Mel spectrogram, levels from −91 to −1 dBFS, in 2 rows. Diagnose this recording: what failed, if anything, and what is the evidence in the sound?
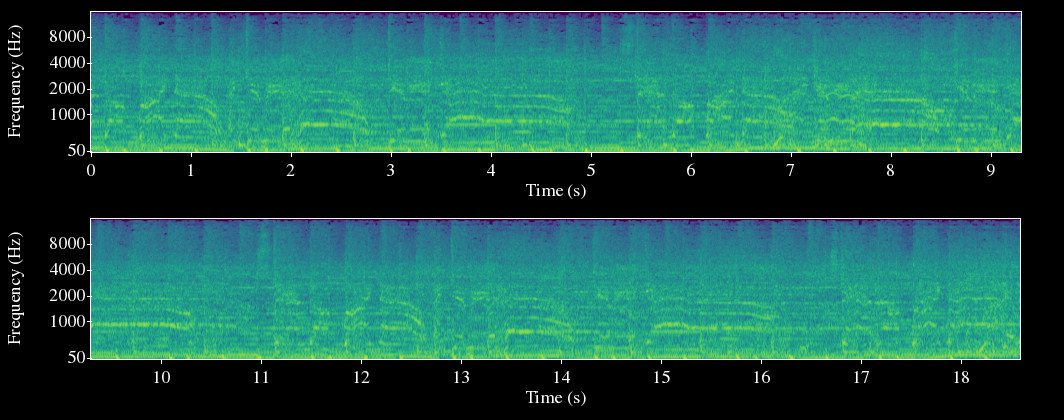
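Nothing in this recording points to a failure at any stage; the sound carries on steadily with no breaks, glitches or damage to track down.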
